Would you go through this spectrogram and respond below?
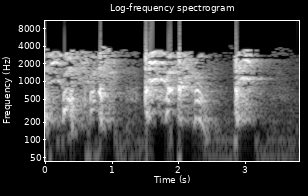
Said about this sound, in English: Excuse me. If I cough again, I'm not going to say excuse me, but I mean it.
